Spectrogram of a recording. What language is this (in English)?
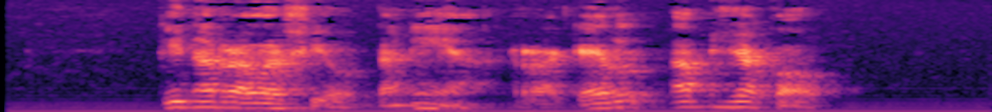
Catalan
